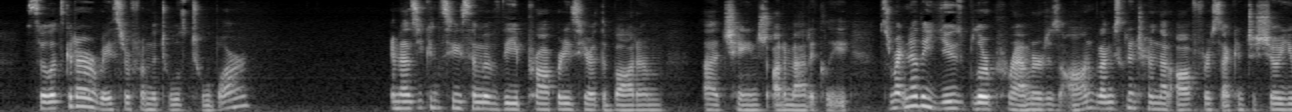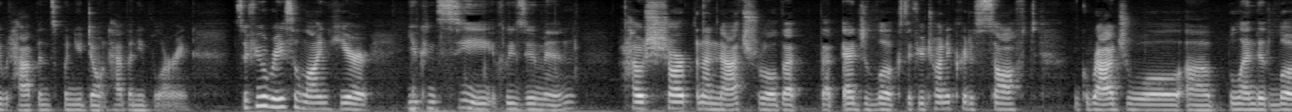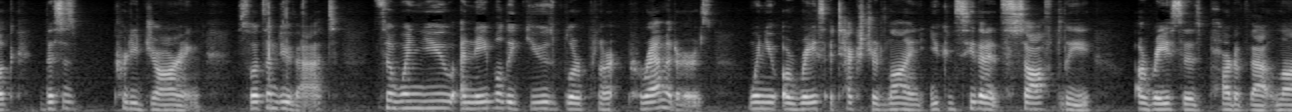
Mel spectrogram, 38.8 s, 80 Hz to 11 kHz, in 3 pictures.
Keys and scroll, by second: 17.9 super+=, 19.1 space, 28.7 super+z.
